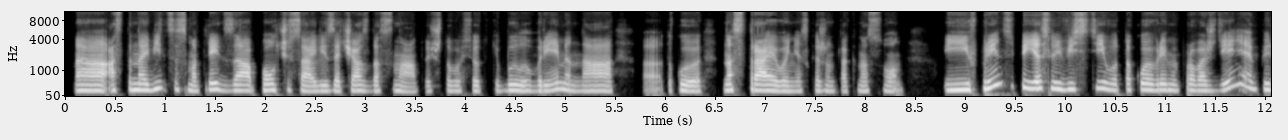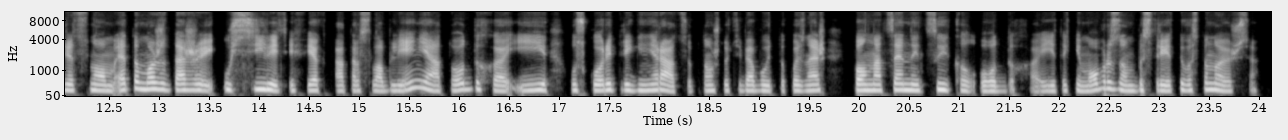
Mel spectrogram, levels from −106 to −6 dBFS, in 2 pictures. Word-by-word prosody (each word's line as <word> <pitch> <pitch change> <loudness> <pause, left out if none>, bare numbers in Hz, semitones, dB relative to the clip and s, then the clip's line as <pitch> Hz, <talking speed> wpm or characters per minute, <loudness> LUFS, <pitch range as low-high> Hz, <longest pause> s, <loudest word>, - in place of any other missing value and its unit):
остановиться 190 +5 +4
смотреть 195 +2 +1
за 175 0 +3
полчаса 185 -3 +1
или 165 +2 -1
за 165 -1 -1
час 175 0 +1
до 165 +1 -3
сна. 155 -5 -3
То - - -12
есть 155 - -8
чтобы 165 -1 -6
всё-таки 165 0 -7
было 170 0 +1
время 175 +5 0
на, 165 0 +1 0.3
э, - - -7
такое 165 -2 +1 0.2
настраивание, 180 -4 +4
скажем 170 -2 -7
так, 155 0 -9
на 160 -2 -5
сон. 165 -1 -6 0.4
И, 195 +1 +5
в - - -12
принципе, 305 - +3
если 230 -1 +6
ввести 215 +3 0
вот 190 -3 -2
такое 195 0 +2
времяпровождение 190 - 0
перед 190 -3 0
сном, 175 -4 -1
это 200 +6 +1
может 215 -3 +3
даже 190 -3 +2
усилить 205 -2 +1
эффект 175 +1 -2
от 170 0 -4
расслабления, 175 +6 -1
от 165 - -5
отдыха 195 -2 -2
и 190 +2 -2 0.2
ускорить 185 +1 0
регенерацию, 180 -4 0
потому 175 0 -3
что 175 - -8
у - - -16
тебя 175 0 -3
будет 170 -1 -4
такой, 170 +1 -4
знаешь, 180 +2 0 0.3
полноценный 185 0 +2
цикл 185 -5 -2
отдыха, 160 -1 -5
и 160 +2 -6
таким 170 -1 -6
образом 195 -3 -1
быстрее 175 -1 -2
ты 200 - -3
восстановишься. 185 -1 -3
180 Hz, 150 wpm, -24 LUFS, 170-195 Hz, 0.4 s, если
